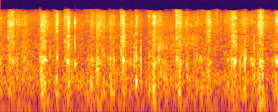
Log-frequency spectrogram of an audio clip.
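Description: Horse hooves clip-clop steadily on a trail at Moses Cone in Blowing Rock, North Carolina, a close, brisk rhythm of hoofbeats over soft outdoor background noise.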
